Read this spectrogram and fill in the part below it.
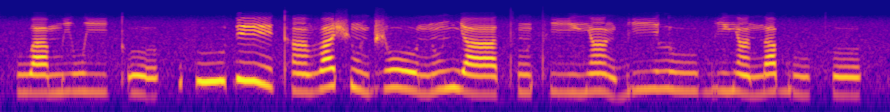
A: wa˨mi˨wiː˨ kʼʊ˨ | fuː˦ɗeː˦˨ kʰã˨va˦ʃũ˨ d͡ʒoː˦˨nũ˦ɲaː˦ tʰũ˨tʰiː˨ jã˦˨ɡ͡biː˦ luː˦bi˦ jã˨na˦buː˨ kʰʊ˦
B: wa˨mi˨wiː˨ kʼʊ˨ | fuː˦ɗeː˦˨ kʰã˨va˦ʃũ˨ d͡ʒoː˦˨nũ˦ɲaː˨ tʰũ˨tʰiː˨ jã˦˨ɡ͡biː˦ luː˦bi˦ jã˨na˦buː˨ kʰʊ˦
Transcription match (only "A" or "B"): B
